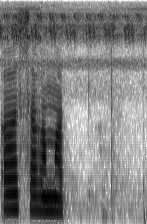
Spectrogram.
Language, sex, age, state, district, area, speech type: Nepali, female, 30-45, West Bengal, Kalimpong, rural, read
